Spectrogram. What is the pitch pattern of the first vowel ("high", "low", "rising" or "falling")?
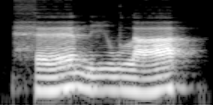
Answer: rising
